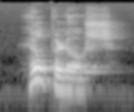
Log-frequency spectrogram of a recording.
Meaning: defenseless; helpless (unable to defend oneself)
- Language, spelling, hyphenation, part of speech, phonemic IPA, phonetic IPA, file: Dutch, hulpeloos, hul‧pe‧loos, adjective, /ˈɦʏl.pə.loːs/, [ˈɦʏl.pə.loʊ̯s], Nl-hulpeloos.ogg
